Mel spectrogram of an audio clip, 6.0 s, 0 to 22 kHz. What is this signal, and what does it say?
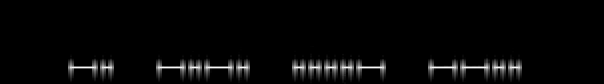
Morse code, heard as a keyed tone, about 15 wpm, spaced as for 11 wpm, 700 Hz. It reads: NC4Z
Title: USA Call Signs - 2x Character Spacing - 15wpm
